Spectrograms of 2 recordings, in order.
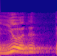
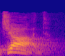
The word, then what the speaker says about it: Yud: For whatever reason, they think a Yud is pronounced as a J. So they say, instead of Yud, they say Jod.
